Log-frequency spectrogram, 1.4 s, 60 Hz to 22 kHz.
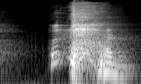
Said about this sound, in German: Ich habe diesen furchtbaren Husten. Den hatte ich jetzt die letzten 2 Monate eigentlich auch, dass ich immer mal zwischendurch so Hustenanfälle bekomme.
